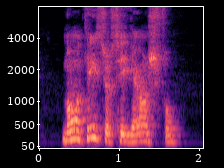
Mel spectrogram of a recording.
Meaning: to get on one's high horse
- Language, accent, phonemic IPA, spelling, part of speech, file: French, Canada, /mɔ̃.te syʁ se ɡʁɑ̃ ʃ(ə).vo/, monter sur ses grands chevaux, verb, LL-Q150 (fra)-monter sur ses grands chevaux.wav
